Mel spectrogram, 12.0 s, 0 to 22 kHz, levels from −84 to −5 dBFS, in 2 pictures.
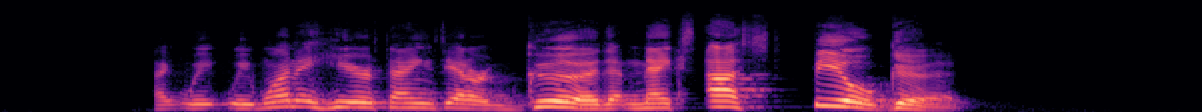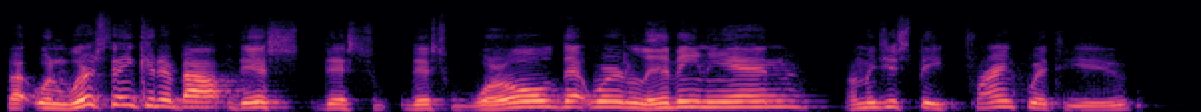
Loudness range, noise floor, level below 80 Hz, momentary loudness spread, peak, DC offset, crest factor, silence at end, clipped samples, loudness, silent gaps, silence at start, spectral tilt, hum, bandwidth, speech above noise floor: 6 LU; -88 dBFS; -72 dBFS; 15 LU; -6 dBFS; under 0.1%; 20 dB; 0.35 s; under 0.1%; -26 LUFS; none; 0.75 s; -6.5 dB/octave; none; 10.5 kHz; 63 dB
